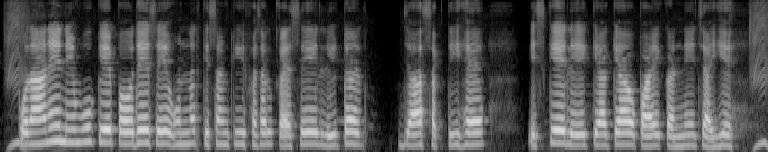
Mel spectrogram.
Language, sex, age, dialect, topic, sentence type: Hindi, female, 41-45, Garhwali, agriculture, question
